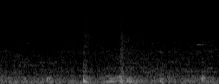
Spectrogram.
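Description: Supermarket background noise, a low steady murmur, with one sharp knock a little under a second in.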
